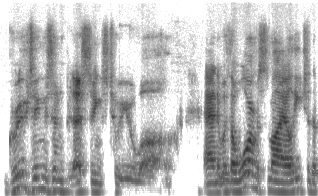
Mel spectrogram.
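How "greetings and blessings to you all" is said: slow, soft, kindly blessing; a lightly voiced gentle elder; benevolent priest. Priest blessing the tavern, slow and serene.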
